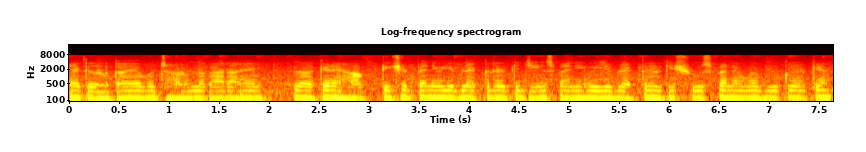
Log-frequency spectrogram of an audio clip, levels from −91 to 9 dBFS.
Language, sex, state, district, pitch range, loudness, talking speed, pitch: Hindi, male, Bihar, Lakhisarai, 120-130 Hz, -18 LUFS, 260 wpm, 125 Hz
